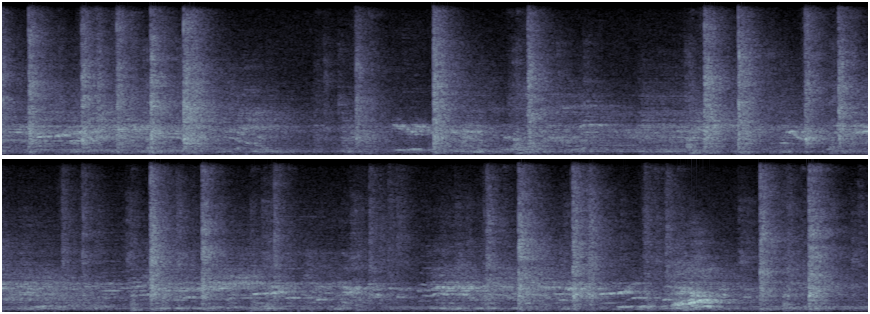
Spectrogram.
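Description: Punches and blasts from a fighting game hit again and again.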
